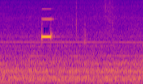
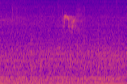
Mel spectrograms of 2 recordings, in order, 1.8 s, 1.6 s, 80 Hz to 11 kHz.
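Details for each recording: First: New Snowmaster Traveler Series fridge-freezer on Yeti Goal Zero 400 DC power, unit very hot after direct sunlight, 12 V fuse intact: beep then single dull clunk as compressor starts, repeating; cause unknown, owner unsure if overheating. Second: Snowmaster Traveler Series fridge-freezer running on AC power after DC power failure with Goal Zero 400, fuse fine, reading 20 °C: quiet steady compressor hum with slight flutter, cooling normally.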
